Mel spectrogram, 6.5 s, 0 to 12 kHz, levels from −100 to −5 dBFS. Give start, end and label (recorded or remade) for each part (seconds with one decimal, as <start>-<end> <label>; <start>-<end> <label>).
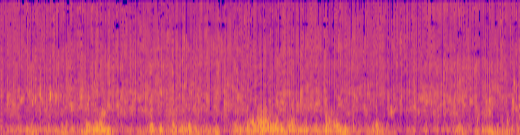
0.0-6.5 remade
